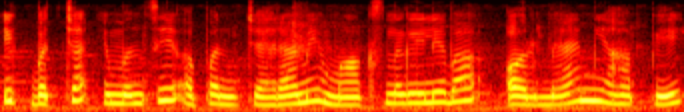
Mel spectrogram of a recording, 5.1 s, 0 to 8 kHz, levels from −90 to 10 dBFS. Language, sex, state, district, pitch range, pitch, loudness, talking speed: Bhojpuri, female, Bihar, East Champaran, 220-290 Hz, 240 Hz, -14 LUFS, 175 wpm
